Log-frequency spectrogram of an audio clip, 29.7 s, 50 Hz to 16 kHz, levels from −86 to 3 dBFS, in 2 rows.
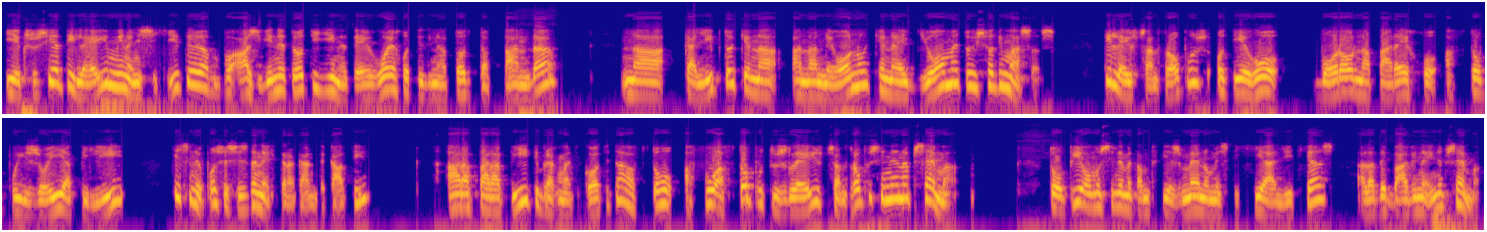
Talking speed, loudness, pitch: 155 wpm, -14 LUFS, 205 Hz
